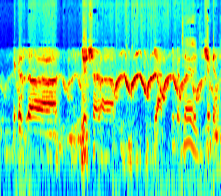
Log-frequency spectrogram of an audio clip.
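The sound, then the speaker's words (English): An ambulance siren wails loudly, opening with a held tone before settling into a rising-and-falling sweep that repeats in steady cycles. “I'm sorry, that's an ambulance taking somebody who's eating all the clogged artery.”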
